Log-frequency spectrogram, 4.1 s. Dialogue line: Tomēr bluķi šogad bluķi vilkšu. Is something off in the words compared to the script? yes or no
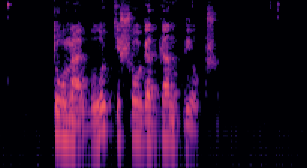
yes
